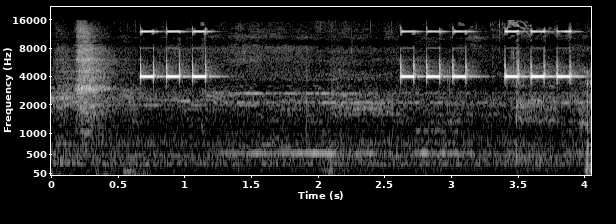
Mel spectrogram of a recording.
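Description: Handheld electronic diamond tester beeping in three bursts of rapid short, high-pitched beeps as its probe reads the pendant's stones as diamond.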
